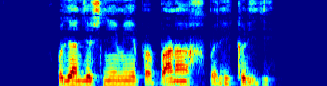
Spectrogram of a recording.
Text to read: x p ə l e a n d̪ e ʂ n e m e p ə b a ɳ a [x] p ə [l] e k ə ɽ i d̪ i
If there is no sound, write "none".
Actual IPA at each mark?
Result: x, ɾ

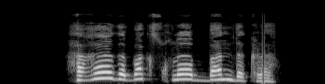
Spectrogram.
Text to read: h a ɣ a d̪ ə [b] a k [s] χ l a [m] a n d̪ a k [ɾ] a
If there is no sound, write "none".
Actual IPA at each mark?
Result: b, s, b, ɽ

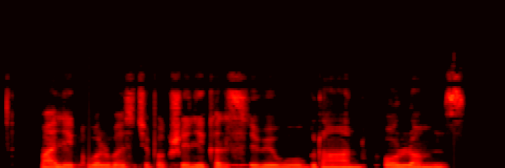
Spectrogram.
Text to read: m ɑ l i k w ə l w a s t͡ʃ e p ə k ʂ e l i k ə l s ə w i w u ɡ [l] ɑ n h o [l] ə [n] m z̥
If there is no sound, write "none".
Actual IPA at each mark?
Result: ɾ, l, none

